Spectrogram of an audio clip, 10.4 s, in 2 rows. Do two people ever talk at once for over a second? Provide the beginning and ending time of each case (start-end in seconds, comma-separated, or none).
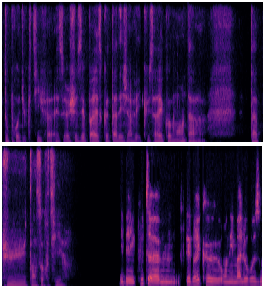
none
